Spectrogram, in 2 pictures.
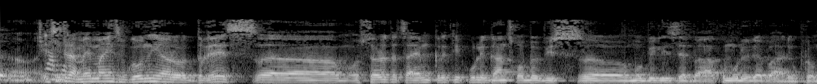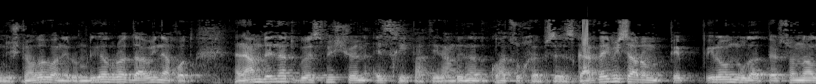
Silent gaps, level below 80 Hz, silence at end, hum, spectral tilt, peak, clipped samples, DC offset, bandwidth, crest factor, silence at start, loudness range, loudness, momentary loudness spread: none; -44 dBFS; 0 s; none; -6 dB/octave; 0 dBFS; under 0.1%; 0.2%; 8.8 kHz; 18 dB; 0 s; 2 LU; -19 LUFS; 6 LU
